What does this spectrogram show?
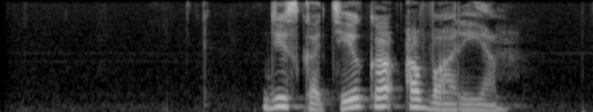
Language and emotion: Russian, neutral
